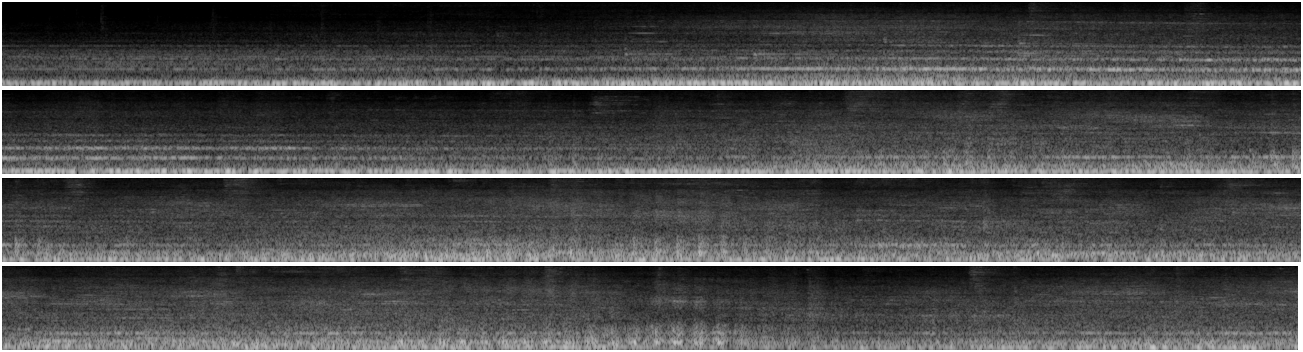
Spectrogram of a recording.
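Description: Freight train of double-stack container cars passing close by: a continuous rumble of wheels on rail with a steady tone over it, and regular wheel clicks from about ten seconds in.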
